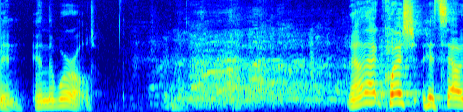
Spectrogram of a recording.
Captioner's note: audience laughing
